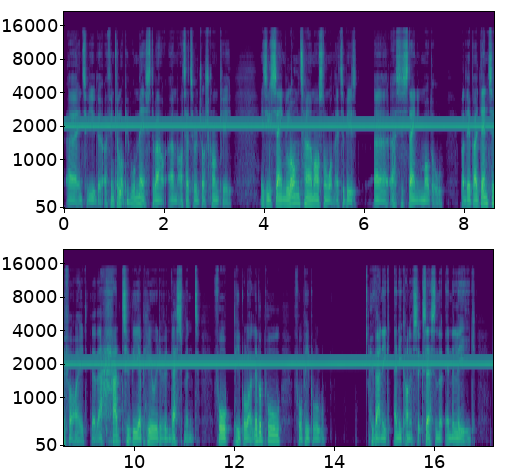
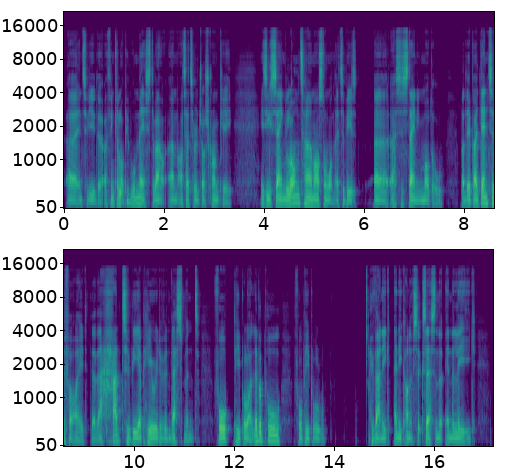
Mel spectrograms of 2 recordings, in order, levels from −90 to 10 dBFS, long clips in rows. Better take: second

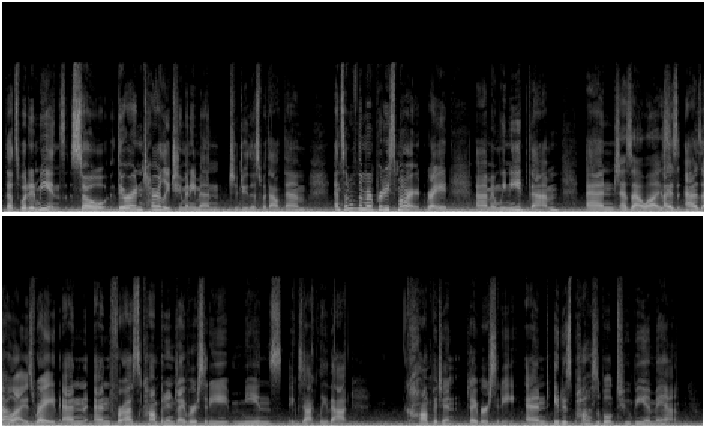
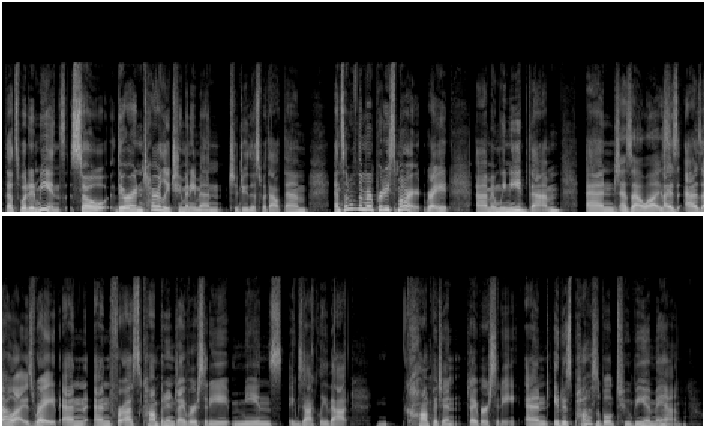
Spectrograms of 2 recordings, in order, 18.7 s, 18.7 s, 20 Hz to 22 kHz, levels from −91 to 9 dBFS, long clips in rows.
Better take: second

